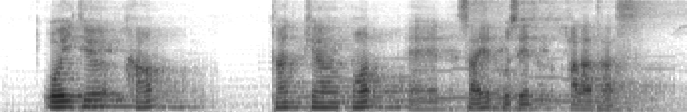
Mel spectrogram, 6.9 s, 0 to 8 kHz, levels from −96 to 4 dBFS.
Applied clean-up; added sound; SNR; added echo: neural separator model SepFormer DNS4.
